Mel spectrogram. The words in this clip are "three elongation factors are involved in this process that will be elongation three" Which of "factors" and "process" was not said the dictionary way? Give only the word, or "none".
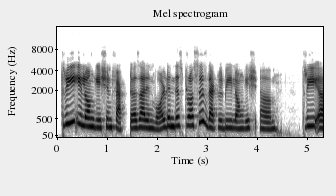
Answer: none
